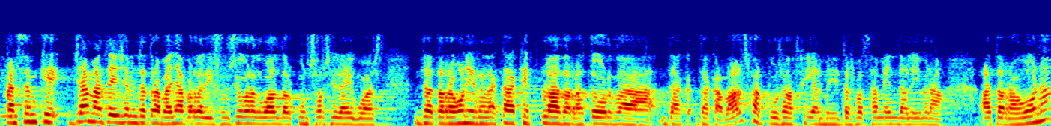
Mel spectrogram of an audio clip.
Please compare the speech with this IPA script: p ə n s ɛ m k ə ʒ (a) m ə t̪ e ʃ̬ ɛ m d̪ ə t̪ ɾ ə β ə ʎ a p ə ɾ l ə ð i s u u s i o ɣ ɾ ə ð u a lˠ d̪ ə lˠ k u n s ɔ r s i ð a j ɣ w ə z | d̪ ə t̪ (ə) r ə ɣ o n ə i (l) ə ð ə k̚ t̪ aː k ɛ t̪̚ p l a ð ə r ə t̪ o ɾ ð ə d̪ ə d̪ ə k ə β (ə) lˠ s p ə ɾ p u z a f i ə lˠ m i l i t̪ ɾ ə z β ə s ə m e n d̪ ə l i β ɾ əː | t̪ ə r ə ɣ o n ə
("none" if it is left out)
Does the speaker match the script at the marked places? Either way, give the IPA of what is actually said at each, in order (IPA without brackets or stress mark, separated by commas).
a, ə, r, a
